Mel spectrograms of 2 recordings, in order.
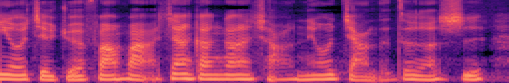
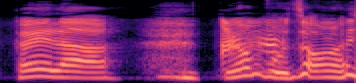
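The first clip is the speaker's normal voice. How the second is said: normal talking voice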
